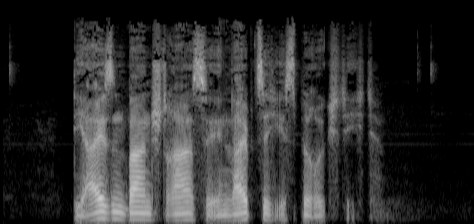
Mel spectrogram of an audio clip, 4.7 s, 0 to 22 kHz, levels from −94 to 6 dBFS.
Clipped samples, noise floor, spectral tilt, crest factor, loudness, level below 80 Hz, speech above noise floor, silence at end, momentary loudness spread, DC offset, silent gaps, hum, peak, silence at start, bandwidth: under 0.1%; -76 dBFS; -3 dB/octave; 22 dB; -24 LUFS; -62 dBFS; 51 dB; 1 s; 15 LU; under 0.1%; none; none; -6 dBFS; 0.75 s; 15.5 kHz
